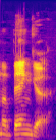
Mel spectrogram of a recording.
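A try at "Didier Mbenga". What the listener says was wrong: Mabenga, but you got to click. Got to make a clicking noise to say it correctly.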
